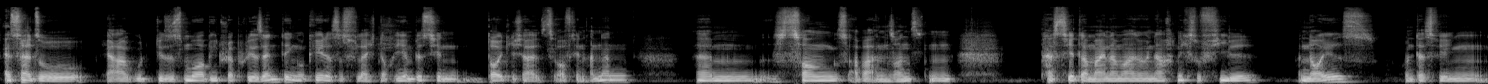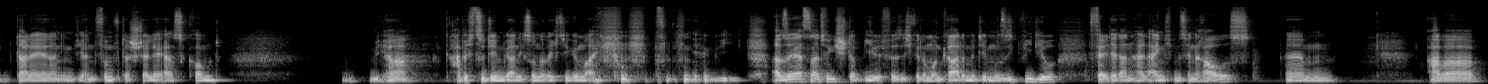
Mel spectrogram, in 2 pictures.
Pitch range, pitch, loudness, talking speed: 85-95 Hz, 90 Hz, -20 LUFS, 165 wpm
